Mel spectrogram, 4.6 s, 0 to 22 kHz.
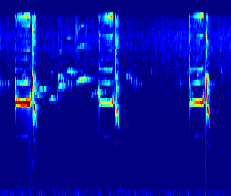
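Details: Red-headed prinia, a songbird kept by bird hobbyists, singing actively: three loud bursts about every 1.8 seconds, each a flat buzzy trill ending in a sharp upward flick, with faint thin whistles between bursts over a quiet low hum.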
